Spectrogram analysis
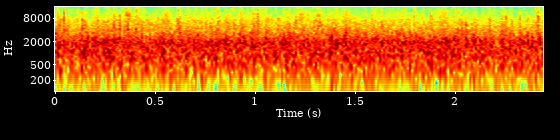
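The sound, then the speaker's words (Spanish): Applause from a standing, excited audience at a stage performance in a concert hall, a dense, steady wash of many hands clapping, loud and continuous with no voices above it. “El público emocionado se puso en pie cuando presentó a María Rubiteiko rompiendo en fuertes aplausos.”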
